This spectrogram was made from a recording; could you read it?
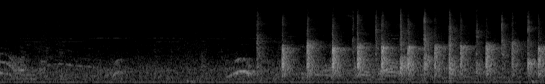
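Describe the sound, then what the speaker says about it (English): A few people clap slowly and unevenly at a tea launch event, with distinct individual claps in a loose rhythm after a quiet stretch of faint background murmur. "Big round of applause, ladies and gentlemen."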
